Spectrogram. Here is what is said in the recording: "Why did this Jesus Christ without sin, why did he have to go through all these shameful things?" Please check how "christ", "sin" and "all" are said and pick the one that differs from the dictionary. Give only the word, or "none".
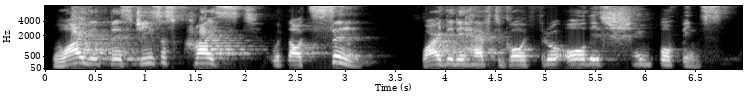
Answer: none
